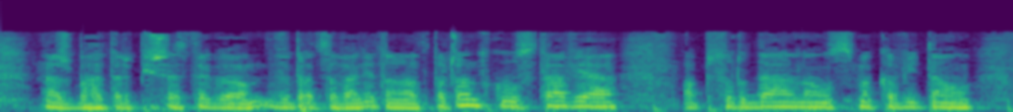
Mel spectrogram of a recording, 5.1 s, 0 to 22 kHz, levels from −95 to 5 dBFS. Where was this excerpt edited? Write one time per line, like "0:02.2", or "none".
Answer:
0:01.9
0:03.4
